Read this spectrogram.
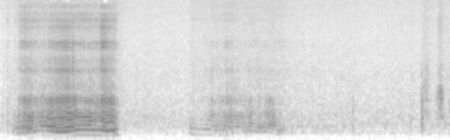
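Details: Italian Shih-tzu dog snoring: one loud, rattling snore followed by a softer, fluttering one, then quiet; snoring in a small flat-faced dog.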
